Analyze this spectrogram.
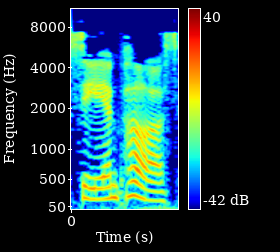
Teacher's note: It has a characteristic high-pitched, highly perceptible hissing sound. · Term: voiceless alveolar sibilant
